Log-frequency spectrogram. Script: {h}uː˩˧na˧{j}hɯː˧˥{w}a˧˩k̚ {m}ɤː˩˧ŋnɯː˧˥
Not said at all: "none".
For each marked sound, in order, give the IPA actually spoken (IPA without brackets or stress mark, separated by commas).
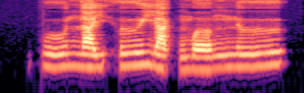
p, j, j, m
